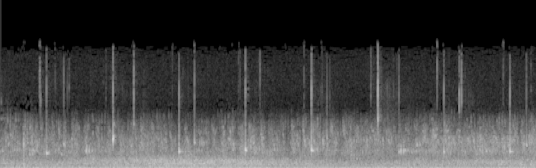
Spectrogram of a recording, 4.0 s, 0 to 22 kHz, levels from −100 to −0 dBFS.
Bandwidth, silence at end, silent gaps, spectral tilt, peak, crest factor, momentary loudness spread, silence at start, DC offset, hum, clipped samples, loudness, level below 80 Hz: 16.5 kHz; 0 s; none; -4 dB/octave; -4 dBFS; 22 dB; 3 LU; 0 s; 4%; none; under 0.1%; -25 LUFS; -34 dBFS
